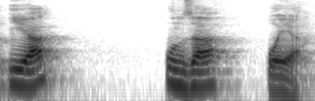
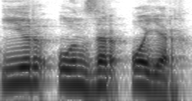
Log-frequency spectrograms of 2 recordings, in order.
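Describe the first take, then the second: First: The final r is softened into an a-like vowel. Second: The final r is sounded as a consonant. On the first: The speaker calls it right. "Я кажу ihr, unser, euer. Літера р на кінці слів зазвичай читається як а" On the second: The speaker calls it wrong. "я й не кажу ihr, unser, euer"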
